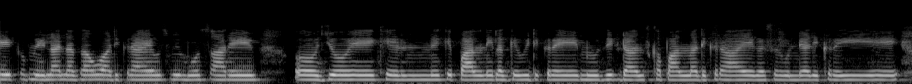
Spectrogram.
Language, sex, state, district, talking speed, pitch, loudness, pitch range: Hindi, female, Uttarakhand, Tehri Garhwal, 195 wpm, 215 Hz, -25 LUFS, 210-220 Hz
